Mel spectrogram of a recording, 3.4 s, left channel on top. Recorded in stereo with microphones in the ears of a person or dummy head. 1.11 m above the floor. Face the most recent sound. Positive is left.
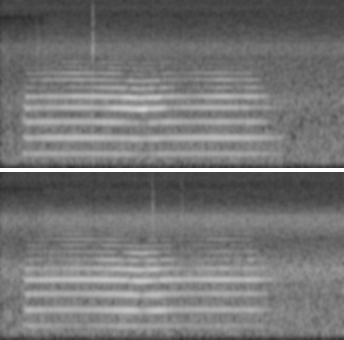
turn(degrees=0)  # may be behind; listen again after turning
